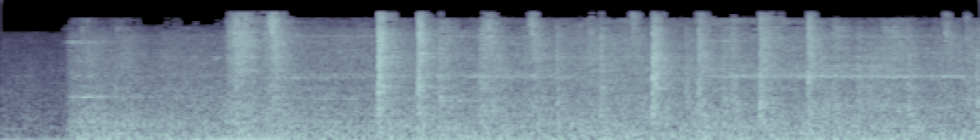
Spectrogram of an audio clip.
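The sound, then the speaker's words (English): A train pulls into a station platform with a loud, steady rumble that rises suddenly at the start. Rapid clacks of wheels over rail joints and faint metallic whines run through it. “She stands as the train arrives.”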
